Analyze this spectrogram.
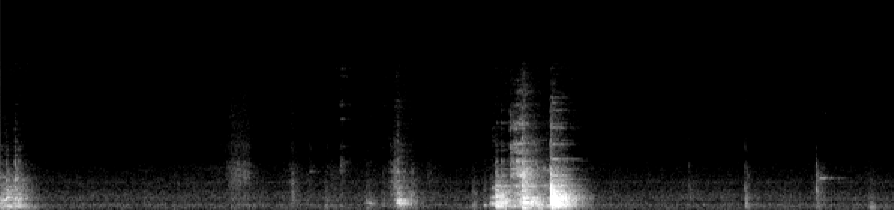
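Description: Cookware clattering on a gas stove's metal grate: a short knock about two and a half seconds in, then a louder half-second clatter around three and a half seconds in, and a couple of faint ticks near the end.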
